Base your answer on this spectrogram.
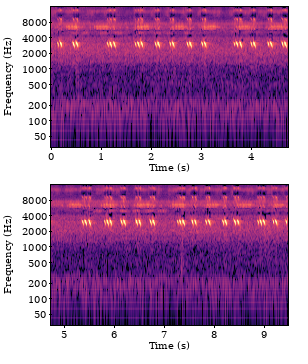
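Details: Carolina ground cricket producing a sound illusion, high clipped chirps delivered in short bursts of three to five separated by brief pauses, with a faint upper-pitched pulsing layer.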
